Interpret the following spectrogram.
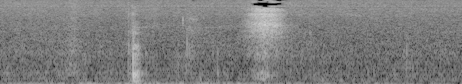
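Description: Quiet outdoor background with a steady low rumble on the microphone. A single sharp click comes under a second in, then a short breathy hiss like a sniff.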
